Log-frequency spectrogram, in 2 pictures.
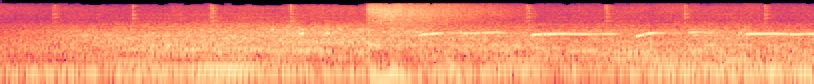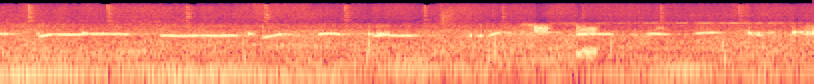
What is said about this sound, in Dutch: Ah, nee, het was het gefluit van Kill Bill uit L Driver.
